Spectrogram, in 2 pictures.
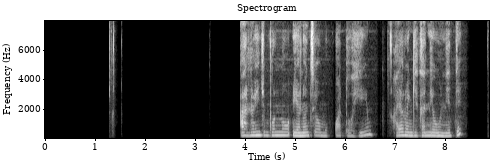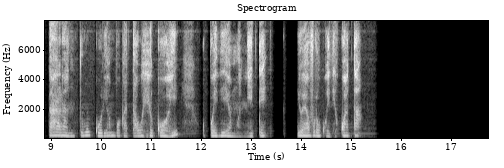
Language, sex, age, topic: Oshiwambo, female, 25-35, agriculture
